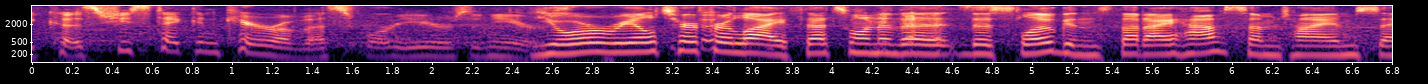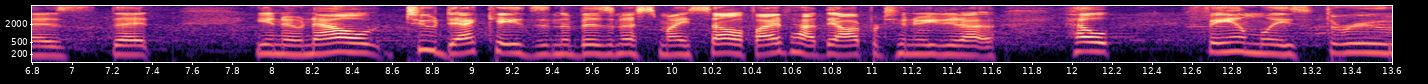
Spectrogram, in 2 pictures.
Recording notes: Took the show on the road to the Missouri Realtors Spring Business Conference and asked Realtors from across the state about their markets.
